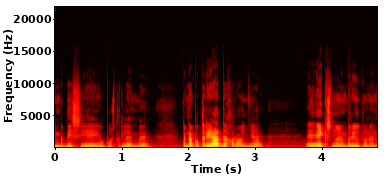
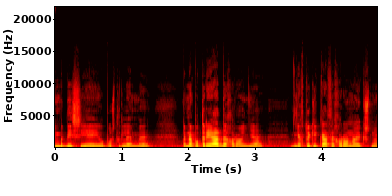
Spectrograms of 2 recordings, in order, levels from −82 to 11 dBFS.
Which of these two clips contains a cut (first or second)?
second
